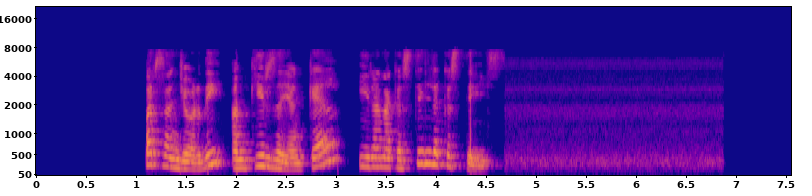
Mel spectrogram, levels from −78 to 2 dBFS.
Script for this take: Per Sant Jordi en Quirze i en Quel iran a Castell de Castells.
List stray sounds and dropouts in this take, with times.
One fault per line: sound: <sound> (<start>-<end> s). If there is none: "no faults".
no faults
